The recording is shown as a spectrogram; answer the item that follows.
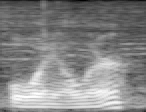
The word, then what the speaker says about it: Euler: That is a symbol that Euler, and his name is spelled like this, and pronounced Euler.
